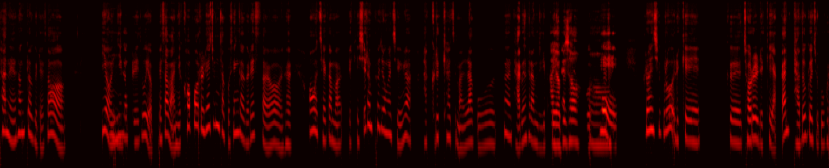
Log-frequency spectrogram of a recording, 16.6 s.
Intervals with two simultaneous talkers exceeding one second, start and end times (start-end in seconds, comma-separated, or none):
11.0-12.3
